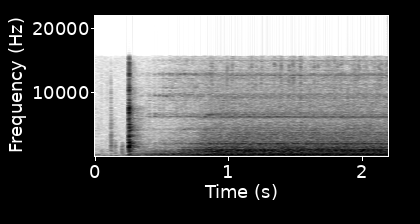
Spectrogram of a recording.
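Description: A switch clicks, then a film projector's motor starts and runs with a steady hum and whirr, building up over about a second and then holding.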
